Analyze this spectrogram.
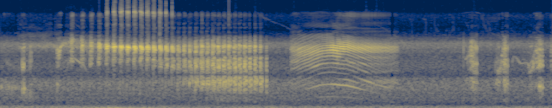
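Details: Hungry northern royal albatross chick begging its father for food, filmed by a nest camera: a rapid run of harmonic pulses, about four per second, then a drawn-out, arching wail and a few short yelps.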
